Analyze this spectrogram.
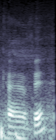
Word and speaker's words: Kahve: হ্যাঁ, কাভে actually pronunciation হচ্ছে ক্যাভে। সো এটা হচ্ছে Turkish Arabian word coffee, actually its meaning coffee.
